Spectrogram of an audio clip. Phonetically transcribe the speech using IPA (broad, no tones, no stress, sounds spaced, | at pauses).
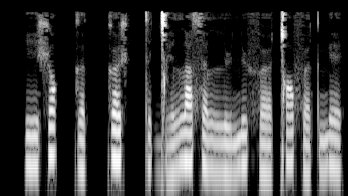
i ʃ ɔ kː ə kː œ ʃ tː e ɡ͡ǀ e lː a s ə lː y n y f œ ǀ ɔ f œ t ŋ e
